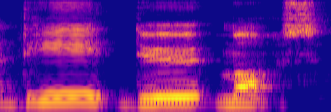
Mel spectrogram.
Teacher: es poner la boca para decir U, pero realmente pronuncio una I. Entonces pongo la boca si tú haces la imagen para decir U, pero no voy a decir U, sino que con la forma de la boca que va a decir U, dices I, U.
